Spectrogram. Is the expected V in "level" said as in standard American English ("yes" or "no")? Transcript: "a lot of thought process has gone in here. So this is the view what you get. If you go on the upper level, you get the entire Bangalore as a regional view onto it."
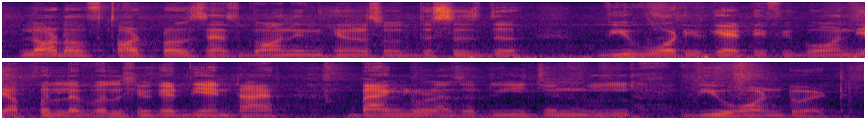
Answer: yes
